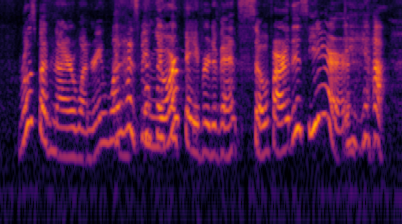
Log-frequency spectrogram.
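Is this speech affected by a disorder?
No.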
